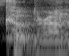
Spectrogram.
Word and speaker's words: Côtes du Rhône: Sometimes I can find like Côtes du Rhône for, or I think it's Côte du Rhône, the S is silent, but I'm American, dang it.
